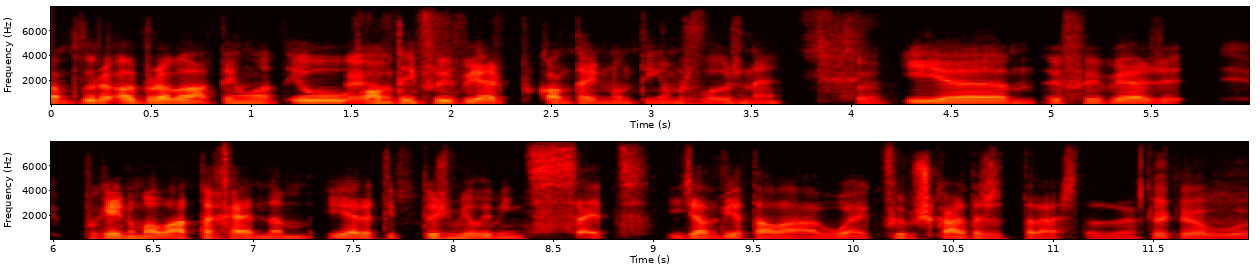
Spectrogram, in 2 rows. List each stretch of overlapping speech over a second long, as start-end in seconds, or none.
none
